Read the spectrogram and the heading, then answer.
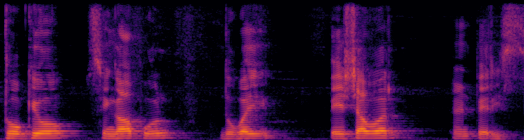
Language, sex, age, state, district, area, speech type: Hindi, male, 45-60, Madhya Pradesh, Ujjain, urban, spontaneous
